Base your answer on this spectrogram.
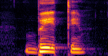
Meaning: to beat, to hit, to strike
- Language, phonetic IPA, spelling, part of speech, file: Ukrainian, [ˈbɪte], бити, verb, Uk-бити.ogg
